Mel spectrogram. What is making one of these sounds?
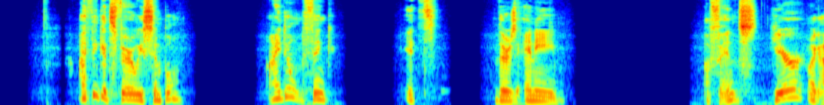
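A middle-aged man reads aloud with expression, close to a microphone, pausing between phrases.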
